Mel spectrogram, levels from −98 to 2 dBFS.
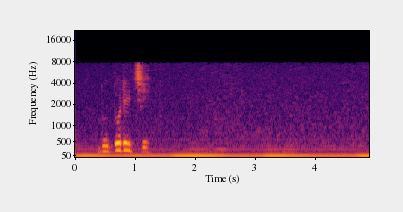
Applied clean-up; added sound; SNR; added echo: none; none; none; none.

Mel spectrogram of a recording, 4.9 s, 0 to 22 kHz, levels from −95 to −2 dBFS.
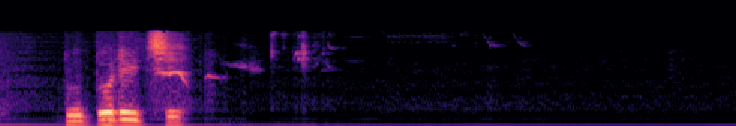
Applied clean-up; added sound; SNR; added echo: neural mask model RNNoise.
